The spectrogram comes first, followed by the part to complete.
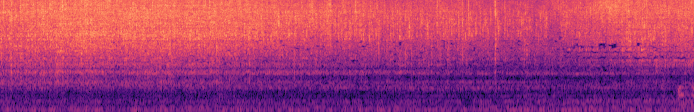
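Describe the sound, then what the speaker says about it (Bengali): Chopped onion sizzles in hot oil in a pan for stuffed pointed gourd dorma, a loud, steady frying hiss that runs throughout with faint stirring. "তেলটা গরম হয়ে গেছে, এর মধ্যে দিয়ে দিলাম একটা পেঁয়াজ কুচি"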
